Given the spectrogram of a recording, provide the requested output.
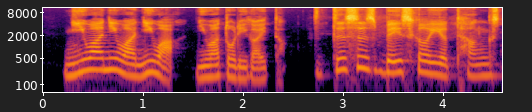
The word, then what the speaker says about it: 庭には鶏がいた: 庭には鶏がいた.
